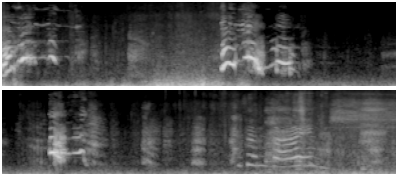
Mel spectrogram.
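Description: A husky gives short, wavering howls that rise and fall, mixed with whimpers and a person's voice.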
